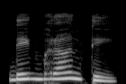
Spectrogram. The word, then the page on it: ದಿಗ್ಭ್ರಾಂತಿ: digbhrānti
